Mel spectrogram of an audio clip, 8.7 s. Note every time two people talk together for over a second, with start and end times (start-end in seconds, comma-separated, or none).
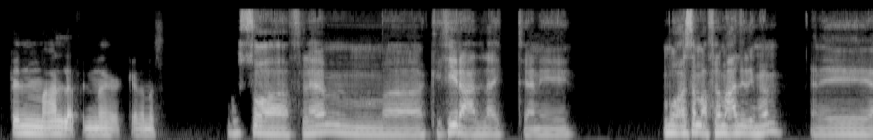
none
